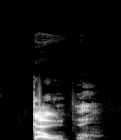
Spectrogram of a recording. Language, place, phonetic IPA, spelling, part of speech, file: Occitan, Béarn, [ˈtawpo], taupa, noun, LL-Q14185 (oci)-taupa.wav
- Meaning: mole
